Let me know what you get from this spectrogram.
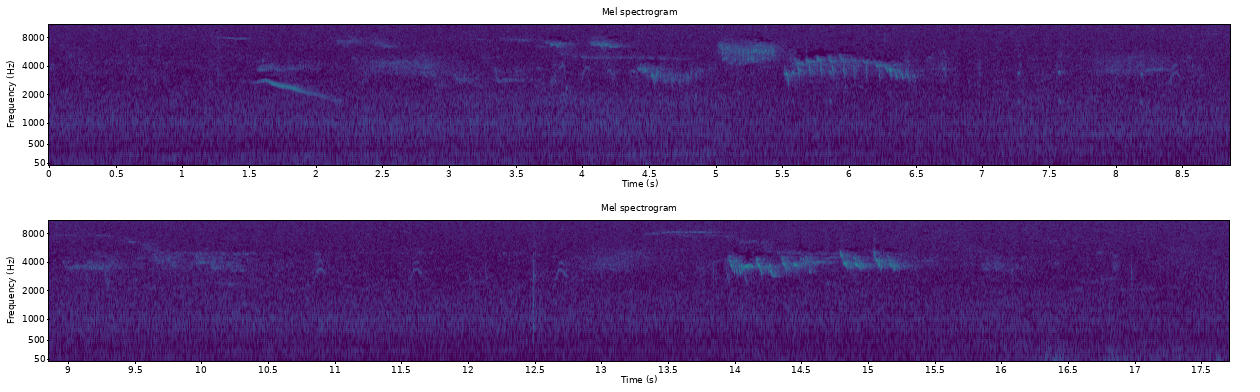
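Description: Near silence: a low hiss with faint bird chirps here and there, a cluster about five seconds in and a louder one about fourteen seconds in.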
